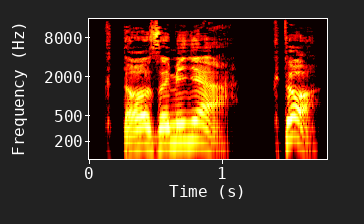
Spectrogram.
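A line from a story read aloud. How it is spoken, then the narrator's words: Shout. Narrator (Russian): крикнул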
